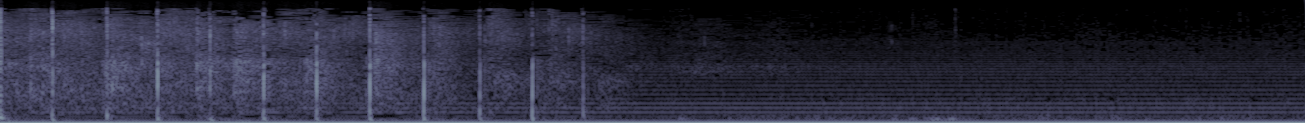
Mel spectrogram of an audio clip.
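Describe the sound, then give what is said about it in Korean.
A church audience applauds for about three seconds to give glory to God, a dense wash of clapping with sharp, evenly spaced claps standing out, then it stops abruptly, leaving only a steady low hum. “박수로 우리 치아합시다.”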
